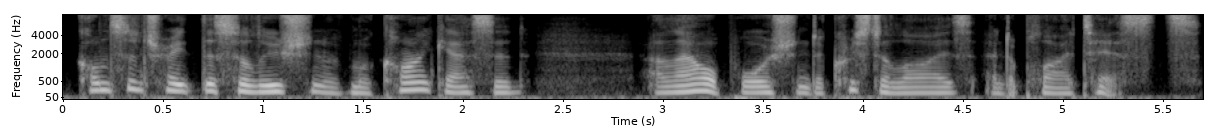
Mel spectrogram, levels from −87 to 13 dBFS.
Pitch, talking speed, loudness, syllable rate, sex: 175 Hz, 145 wpm, -19 LUFS, 5.7 syllables/s, female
